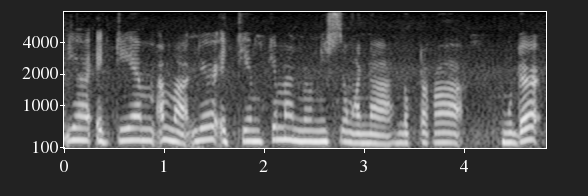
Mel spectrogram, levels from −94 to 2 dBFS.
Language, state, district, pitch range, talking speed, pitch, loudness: Ao, Nagaland, Dimapur, 210-250 Hz, 135 wpm, 230 Hz, -15 LUFS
